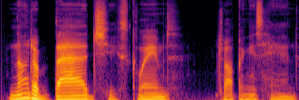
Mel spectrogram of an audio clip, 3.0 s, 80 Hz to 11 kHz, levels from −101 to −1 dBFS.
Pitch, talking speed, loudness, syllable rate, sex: 100 Hz, 160 wpm, -20 LUFS, 4.4 syllables/s, male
